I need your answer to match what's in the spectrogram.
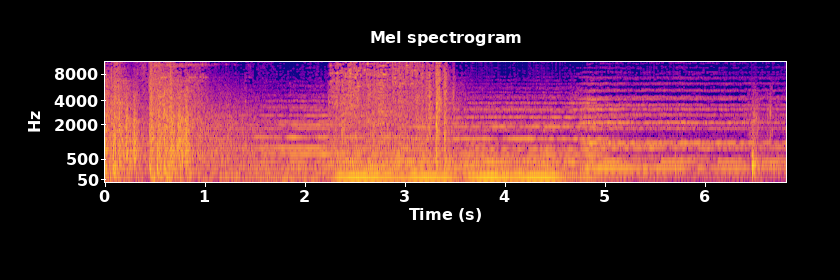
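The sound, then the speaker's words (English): Loud bursts of breaking, shattering glass crash out twice over a dramatic musical score, with a low rumbling tone underneath and one sharp hit near the end, as a man shot in the legs crashes through the glass. No one speaks. “And he shoots him in the legs, crashes through the glass, and then he's just down.”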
